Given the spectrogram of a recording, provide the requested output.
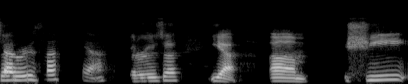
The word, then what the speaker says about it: Fairuza: Um Balk or uh how do you pronounce her name? Fairuza? Fairuza, yeah.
